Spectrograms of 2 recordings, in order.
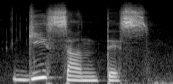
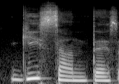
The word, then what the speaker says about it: guisantes: Peas, los guisantes. Los guisantes. Remember, we don't pronounce the U because it is in between a G and an I. Los guisantes.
